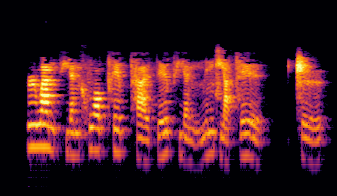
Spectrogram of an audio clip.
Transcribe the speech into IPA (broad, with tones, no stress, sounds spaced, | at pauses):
ɻ w a˥˩ n t̪ʰ j ɛ˧˥ n x w ɔ˥˧ pʰ e˥˩ ɪ̯ pʰ a˨˩ ɪ̯ t̪ e˥ ɪ̯ pʰ j ɛ˨˩ n m i˥˩ n ɕ j ä˩ t͡s e˥˩ ɪ̯ | ʈ͡ʂ ɻ̩˨˩˦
